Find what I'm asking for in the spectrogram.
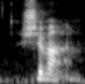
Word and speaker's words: Siobhan: I thought Saya she was Pan. So, I know. I was like, now how in the world? I was waiting so patiently. I was like, say it, please. Someone say her name. – Yeah. – And then finally, Siobhan. I was like, okay, thank God. That was my guess, though.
